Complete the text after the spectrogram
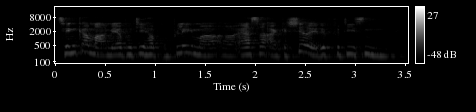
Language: Danish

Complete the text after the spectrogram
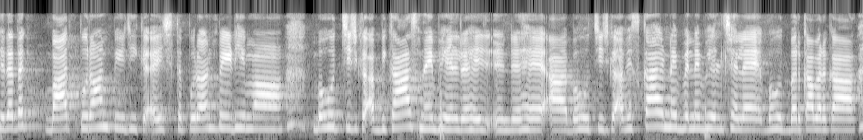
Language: Maithili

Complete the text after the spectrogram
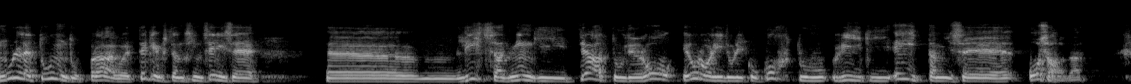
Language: Estonian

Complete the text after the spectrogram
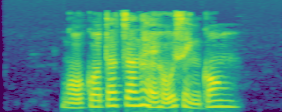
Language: Cantonese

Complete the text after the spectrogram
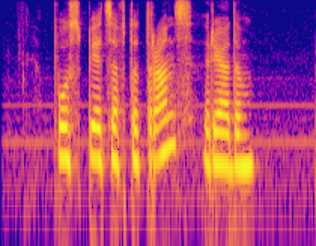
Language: Russian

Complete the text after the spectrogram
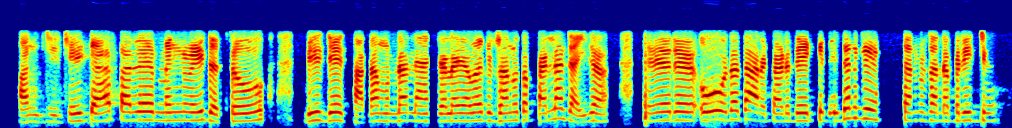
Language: Punjabi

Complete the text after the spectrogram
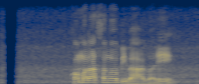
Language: Nepali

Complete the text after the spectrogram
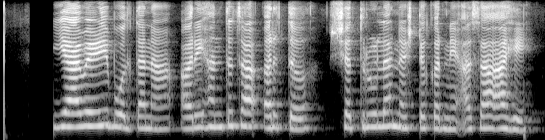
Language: Marathi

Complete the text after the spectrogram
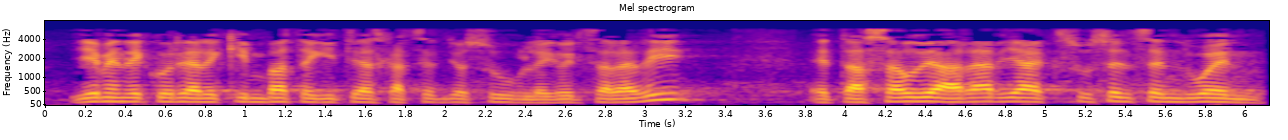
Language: Basque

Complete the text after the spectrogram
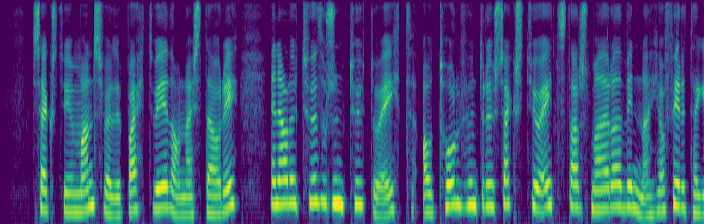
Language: Icelandic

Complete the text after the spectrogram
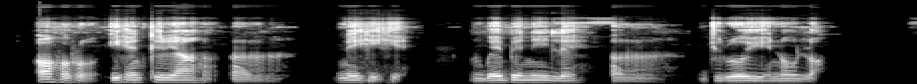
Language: Igbo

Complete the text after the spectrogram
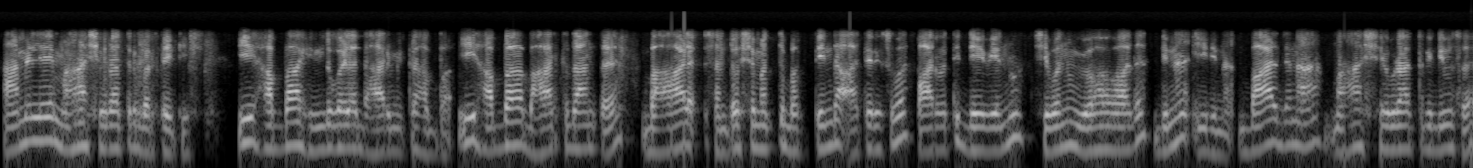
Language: Kannada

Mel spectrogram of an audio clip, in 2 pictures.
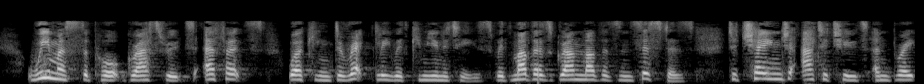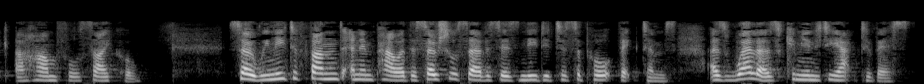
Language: English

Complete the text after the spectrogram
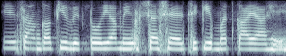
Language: Marathi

